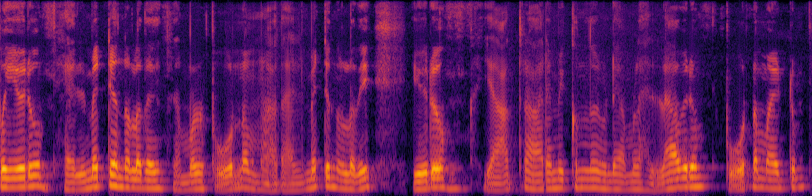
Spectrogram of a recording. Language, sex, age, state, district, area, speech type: Malayalam, male, 18-30, Kerala, Kozhikode, rural, spontaneous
